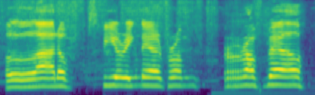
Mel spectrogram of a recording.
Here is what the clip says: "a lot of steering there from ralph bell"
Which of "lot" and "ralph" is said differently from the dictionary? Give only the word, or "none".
ralph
